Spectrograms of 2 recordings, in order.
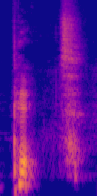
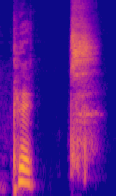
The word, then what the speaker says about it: picked: We have to say picked. I picked this one. So we write it like an ED, but it sounds like a T sound. So we say picked.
